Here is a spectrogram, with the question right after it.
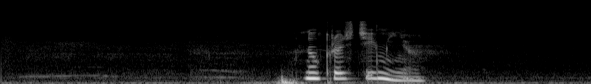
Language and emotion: Russian, sad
